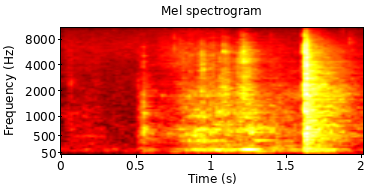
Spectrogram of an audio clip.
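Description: A bathroom drawer slides open with a soft, rising scrape and then shuts with a sharp knock, heard close and alone in a quiet room.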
